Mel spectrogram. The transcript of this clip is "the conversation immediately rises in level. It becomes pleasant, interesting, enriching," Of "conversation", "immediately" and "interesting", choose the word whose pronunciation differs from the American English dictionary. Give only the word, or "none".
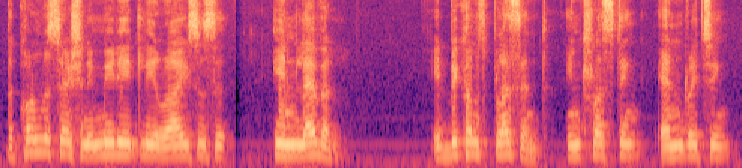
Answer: none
